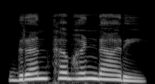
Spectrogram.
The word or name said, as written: ಗ್ರಂಥಭಂಡಾರಿ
